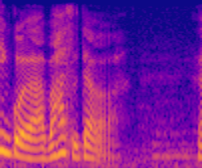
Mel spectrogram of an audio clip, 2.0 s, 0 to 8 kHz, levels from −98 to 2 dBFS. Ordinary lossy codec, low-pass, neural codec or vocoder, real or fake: Opus, 64 kbps; 7.2 kHz; vocoder, 22.05 kHz, 80 mel bands, Vocos; fake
